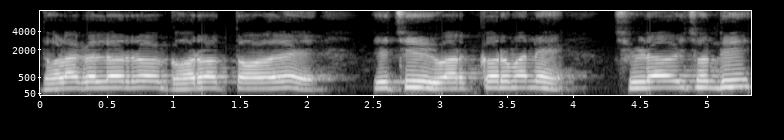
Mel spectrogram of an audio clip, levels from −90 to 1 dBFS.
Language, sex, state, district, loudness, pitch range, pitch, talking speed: Odia, male, Odisha, Nuapada, -12 LUFS, 170-190 Hz, 185 Hz, 100 wpm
